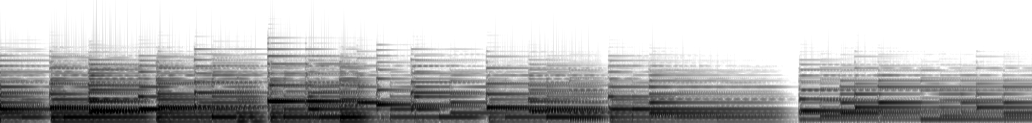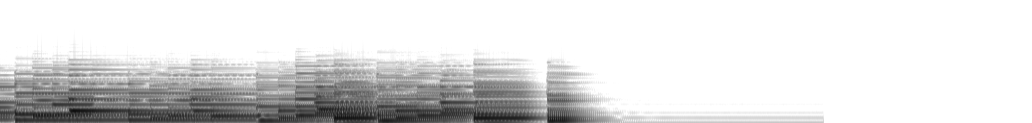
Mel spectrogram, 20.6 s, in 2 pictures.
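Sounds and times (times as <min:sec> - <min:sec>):
solo piano song: 0:00.0 - 0:16.4.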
